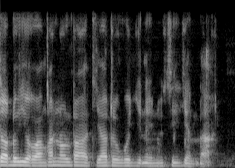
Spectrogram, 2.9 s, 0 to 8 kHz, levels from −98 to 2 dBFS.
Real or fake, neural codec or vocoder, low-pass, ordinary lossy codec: fake; vocoder, 22.05 kHz, 80 mel bands, HiFi-GAN; 7.2 kHz; none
